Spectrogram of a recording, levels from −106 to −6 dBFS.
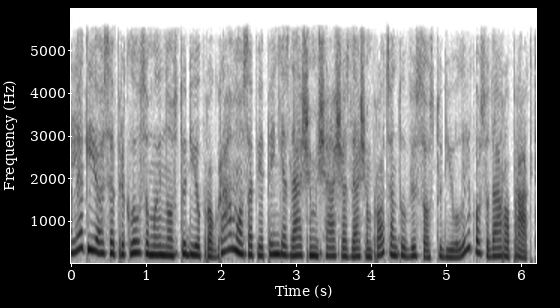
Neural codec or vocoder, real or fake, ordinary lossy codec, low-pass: none; real; AAC, 48 kbps; 5.4 kHz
